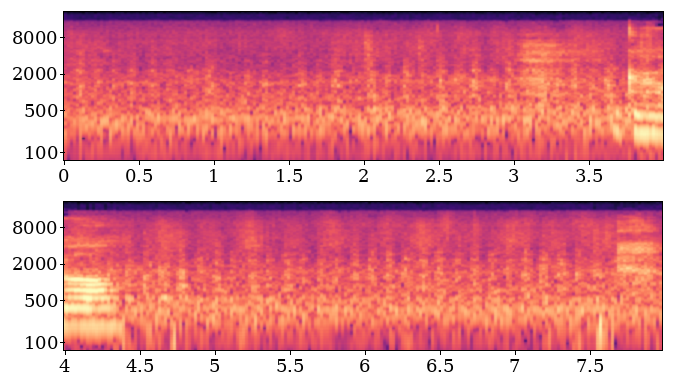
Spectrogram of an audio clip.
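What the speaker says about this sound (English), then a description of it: "if you hear heavy breathing, it is not me, it's my dog" A dog pants steadily and quietly in the background while a person speaks, and a brief whimpering whine cuts in partway through.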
